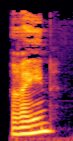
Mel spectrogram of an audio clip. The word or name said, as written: ren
